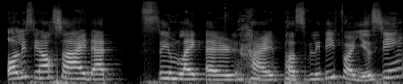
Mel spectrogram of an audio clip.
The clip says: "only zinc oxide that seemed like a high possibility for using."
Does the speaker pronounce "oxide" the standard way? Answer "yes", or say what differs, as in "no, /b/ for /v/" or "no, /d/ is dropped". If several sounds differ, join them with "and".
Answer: no, /k/ is dropped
